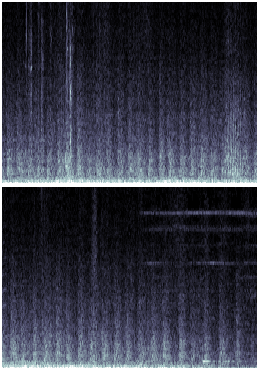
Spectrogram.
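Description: Horse hooves thud at a steady walk on soft ground.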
